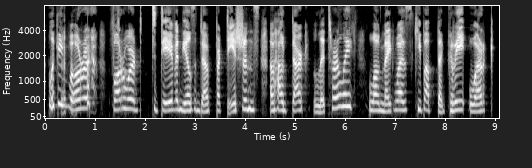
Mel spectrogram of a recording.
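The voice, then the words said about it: Heavy put-on burr accent. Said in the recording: “I just thought I'd throw like a lot of burr on it at the end ... that's an embarrassing accent thing”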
